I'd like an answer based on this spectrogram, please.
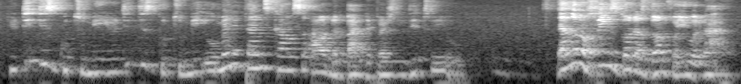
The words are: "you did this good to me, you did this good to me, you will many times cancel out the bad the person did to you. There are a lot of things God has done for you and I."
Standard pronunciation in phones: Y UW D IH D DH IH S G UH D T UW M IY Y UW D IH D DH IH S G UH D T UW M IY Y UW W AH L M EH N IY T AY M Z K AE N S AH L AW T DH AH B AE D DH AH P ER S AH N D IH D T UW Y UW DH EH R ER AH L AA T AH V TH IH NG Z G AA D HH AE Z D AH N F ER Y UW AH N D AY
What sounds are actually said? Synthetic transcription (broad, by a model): Y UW D IH D DH IH S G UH D T UW M IY Y UW D IH D DH IH S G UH D T UW M IY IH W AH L M EH N IY T AY M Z K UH N S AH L AW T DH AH B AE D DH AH P ER S AH N D IH D T UW Y UW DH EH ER AH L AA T AH V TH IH NG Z G AA D HH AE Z D AH N F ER Y UW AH N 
